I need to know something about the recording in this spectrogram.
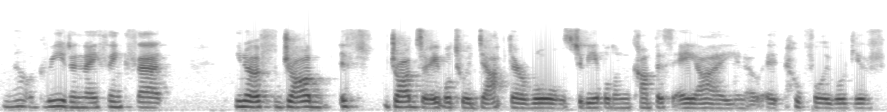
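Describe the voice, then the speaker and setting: A woman's voice: lowish voice, flat delivery, normal speed, darkish tone, muffled recording. A woman hosting a conversational news interview, summarising findings and putting questions to her guest. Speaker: interviewer, host.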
